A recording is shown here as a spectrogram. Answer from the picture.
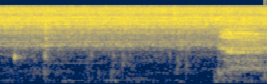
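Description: Bathroom tap running steadily into the sink, a continuous even hiss of water.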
